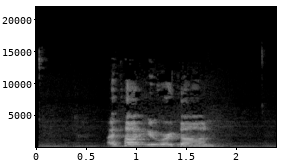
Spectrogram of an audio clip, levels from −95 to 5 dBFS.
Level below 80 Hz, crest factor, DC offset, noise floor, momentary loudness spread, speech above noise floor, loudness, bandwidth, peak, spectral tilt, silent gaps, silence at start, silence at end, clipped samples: -72 dBFS; 22 dB; under 0.1%; -63 dBFS; 11 LU; 34 dB; -29 LUFS; 15.5 kHz; -10 dBFS; -3.5 dB/octave; none; 0.7 s; 0.6 s; under 0.1%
